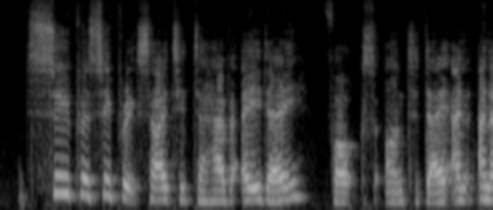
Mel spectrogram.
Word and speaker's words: Ede: super excited to have a day Fox on today and and I'm so I love the mnemonic that you gave us to kind of pronounce that like a sunny day uh because of course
